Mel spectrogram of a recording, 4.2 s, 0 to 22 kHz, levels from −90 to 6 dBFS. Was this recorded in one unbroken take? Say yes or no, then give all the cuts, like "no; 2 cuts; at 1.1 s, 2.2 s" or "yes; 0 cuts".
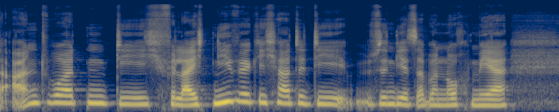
yes; 0 cuts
